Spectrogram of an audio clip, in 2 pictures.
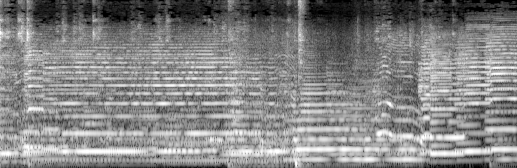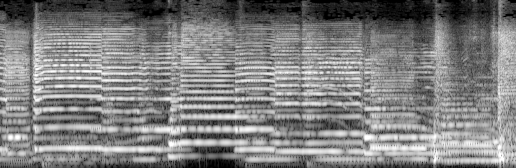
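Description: Brass band playing a slow melody in long held notes, several wind instruments sounding together.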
